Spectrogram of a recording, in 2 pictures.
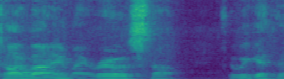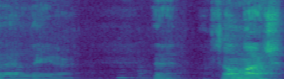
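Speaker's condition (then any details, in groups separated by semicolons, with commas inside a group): ALS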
